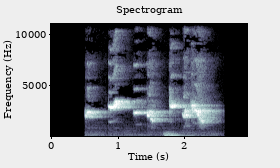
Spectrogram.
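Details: Common bulbul song meant for teaching captive bulbuls: a slightly longer phrase of five or six warbled whistles rising then falling, with a soft low thump partway through.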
